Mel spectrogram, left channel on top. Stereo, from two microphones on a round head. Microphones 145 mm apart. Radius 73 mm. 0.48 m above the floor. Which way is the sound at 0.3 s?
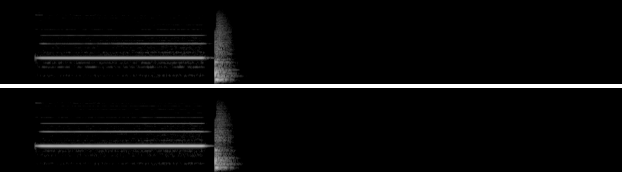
10° right (ahead or behind).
